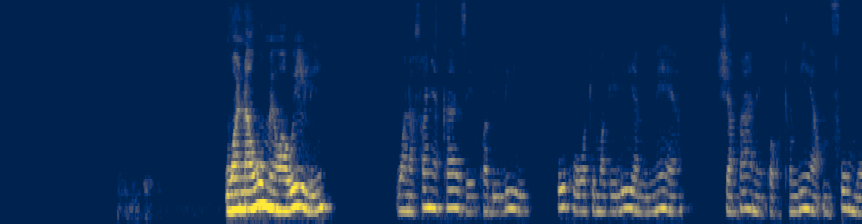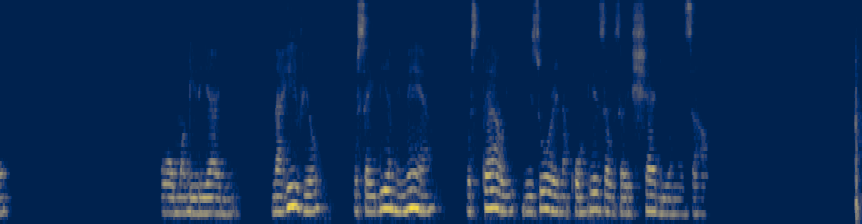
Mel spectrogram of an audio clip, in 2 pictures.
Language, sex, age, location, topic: Swahili, female, 25-35, Dar es Salaam, agriculture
